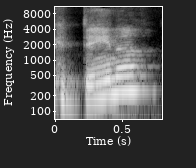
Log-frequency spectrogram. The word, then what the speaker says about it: Kadena: Is it Kadena? It's Kadena. Okay. Kadena's. It's one of those ambiguous pronunciations based off the way it looks.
